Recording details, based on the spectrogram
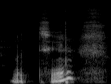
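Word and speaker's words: naught: H에다가 노트를 달아줍니다. 노트라고 읽고요. 노트.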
